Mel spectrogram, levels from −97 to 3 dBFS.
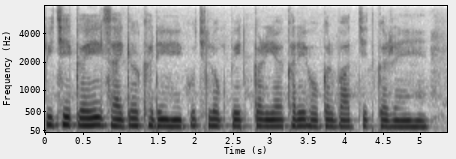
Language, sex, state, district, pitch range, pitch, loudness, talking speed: Hindi, female, Arunachal Pradesh, Lower Dibang Valley, 150-165 Hz, 155 Hz, -14 LUFS, 190 wpm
